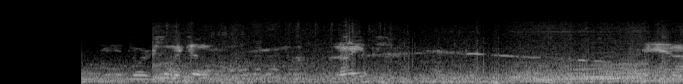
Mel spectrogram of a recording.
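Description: A car drives along a road with a steady low rumble of engine and tyres, heard from inside.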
